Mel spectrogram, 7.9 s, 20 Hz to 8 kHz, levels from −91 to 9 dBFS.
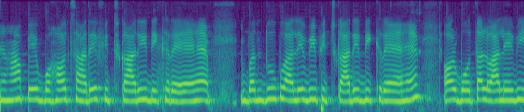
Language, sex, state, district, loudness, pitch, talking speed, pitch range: Hindi, female, Jharkhand, Deoghar, -12 LUFS, 240 Hz, 145 wpm, 235-255 Hz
